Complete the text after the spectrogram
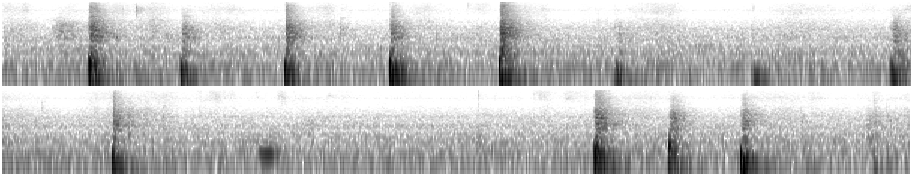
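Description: A rolling pin thumps and knocks on a wooden board.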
